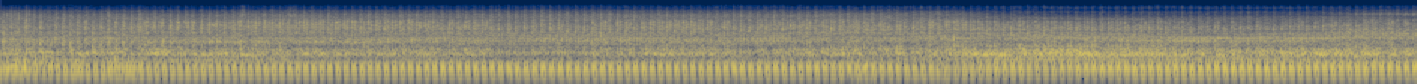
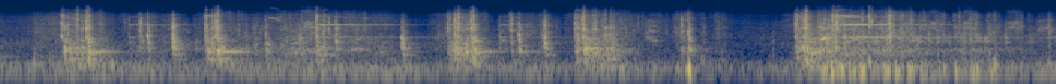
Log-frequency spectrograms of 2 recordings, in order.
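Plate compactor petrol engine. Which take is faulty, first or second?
second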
